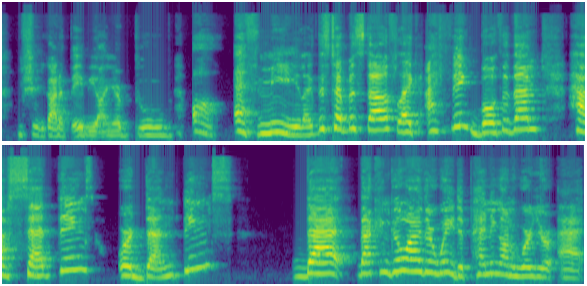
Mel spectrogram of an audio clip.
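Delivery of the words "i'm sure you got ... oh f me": low, rough, husky, raspy voice. Speaker quotes a man's voicemail to a woman, imitating a low raspy voice. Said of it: "talking in this low raspy voice".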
